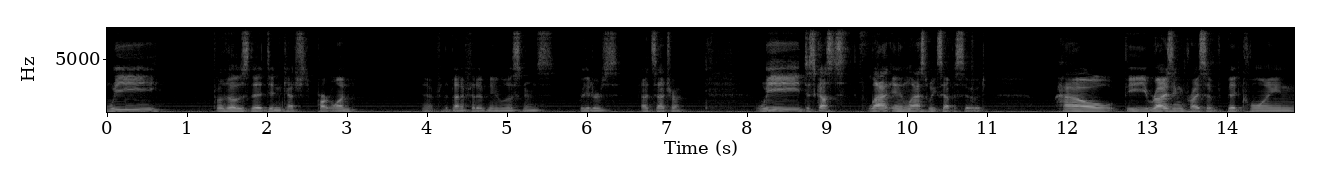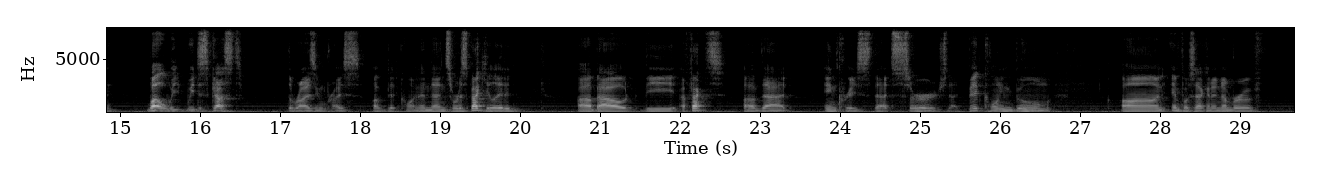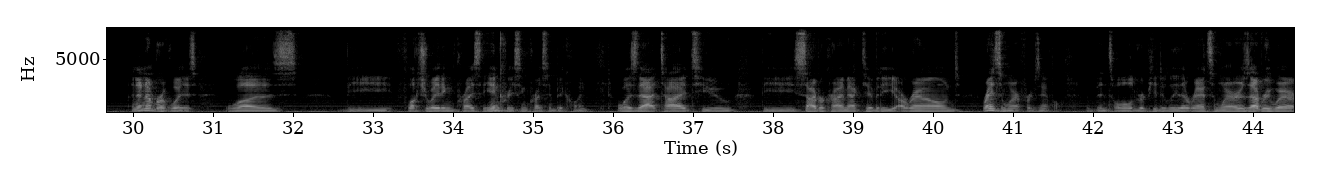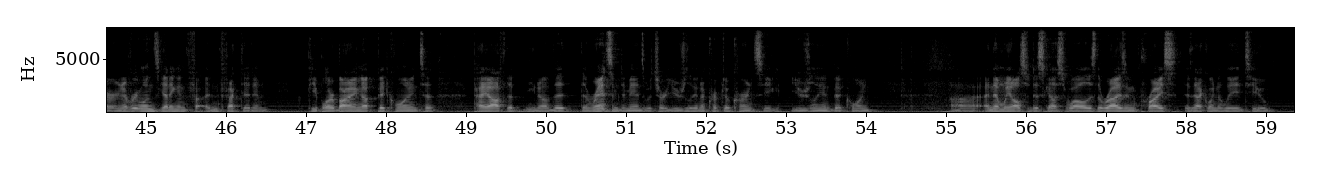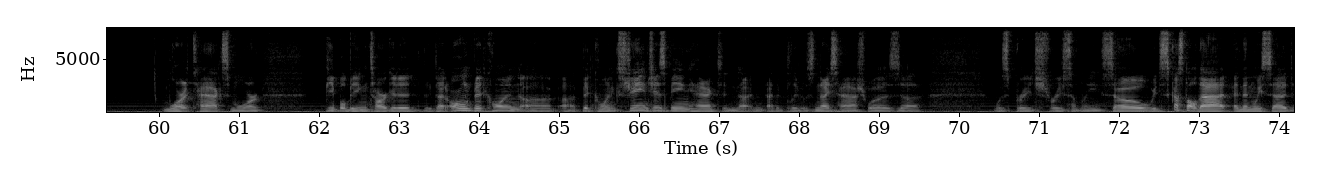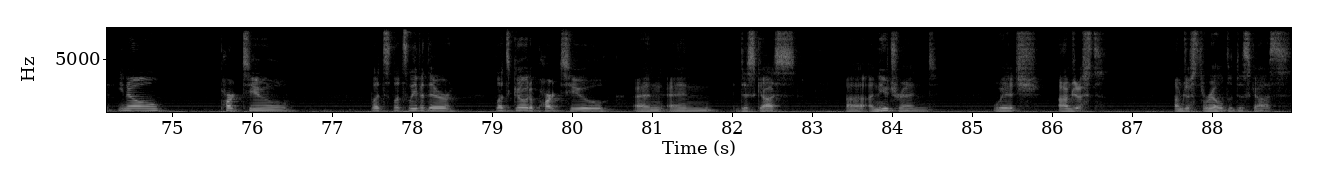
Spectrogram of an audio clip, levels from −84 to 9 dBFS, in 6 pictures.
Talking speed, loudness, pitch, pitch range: 140 wpm, -40 LUFS, 100 Hz, 90-110 Hz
